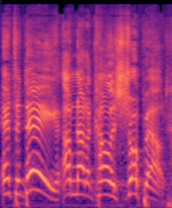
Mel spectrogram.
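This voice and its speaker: A man's voice: very high voice, lively intonation, normal speed, fairly bright tone. A man in his thirties giving a motivational address to graduates, hollering emphatically with great confidence. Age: 30s. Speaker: commencement speaker.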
